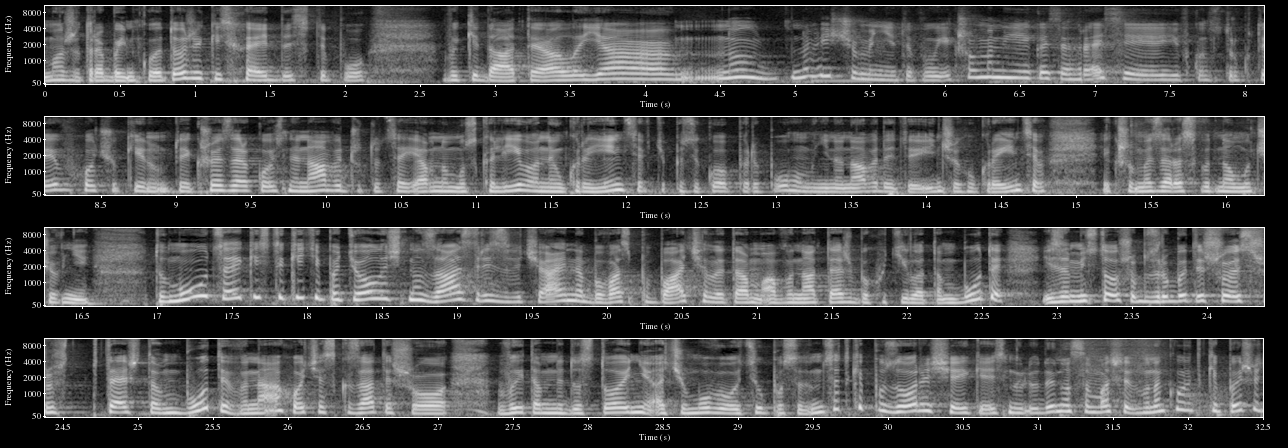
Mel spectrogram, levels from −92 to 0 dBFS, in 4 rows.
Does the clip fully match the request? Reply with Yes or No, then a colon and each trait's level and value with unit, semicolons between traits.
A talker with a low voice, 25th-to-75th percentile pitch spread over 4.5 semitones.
No: high, 195 Hz; average, 5.1 semitones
